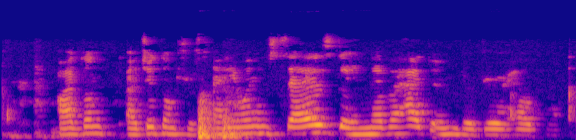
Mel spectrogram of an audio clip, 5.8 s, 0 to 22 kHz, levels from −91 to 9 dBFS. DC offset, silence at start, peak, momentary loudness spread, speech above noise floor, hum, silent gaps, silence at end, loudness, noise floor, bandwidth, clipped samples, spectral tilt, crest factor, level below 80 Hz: under 0.1%; 0.1 s; -2 dBFS; 12 LU; 22 dB; none; none; 0 s; -21 LUFS; -42 dBFS; 7.8 kHz; under 0.1%; -6 dB/octave; 20 dB; -56 dBFS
